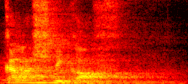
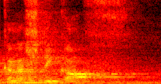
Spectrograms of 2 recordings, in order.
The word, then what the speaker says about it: Kalashnikov: Russian में और typically Slavic languages में, Eastern European languages में, if a word ends in with OV, typically V, it's pronounced with an F. It's pronounced with an F. So gap, automatic Kalashnikov.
